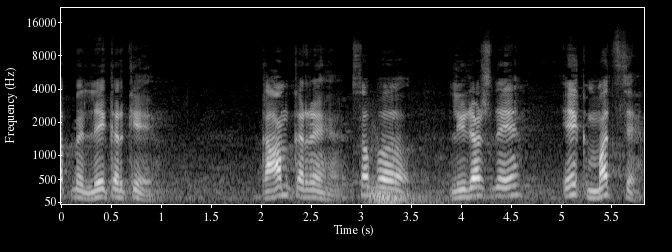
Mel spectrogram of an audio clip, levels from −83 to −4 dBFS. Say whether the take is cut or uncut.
cut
